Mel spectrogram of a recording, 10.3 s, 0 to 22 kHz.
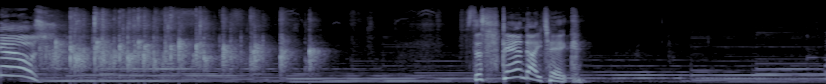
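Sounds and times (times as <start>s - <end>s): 
speech: 0.4s - 1.0s, 5.9s - 7.3s
dense crowd applause: 0.4s - 4.2s.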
